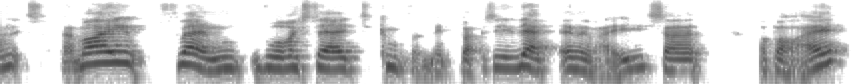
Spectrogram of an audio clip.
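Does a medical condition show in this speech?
Yes: Down syndrome; from birth, major heart surgery at 5 months old; age 21.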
